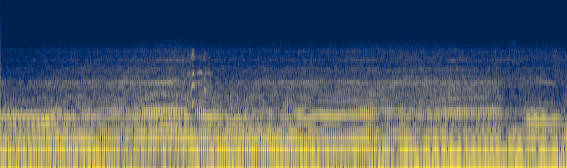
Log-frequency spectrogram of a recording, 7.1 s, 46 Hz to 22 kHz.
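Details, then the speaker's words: Mercedes G55 AMG V8, 350 hp, 222,000 miles, side-pipe exhaust: loud deep bellow climbing smoothly through the revs, no knocks or misses; normal revving, healthy engine, no check engine light. "That is some noise. 350 horsepower on this thing, so the acceleration, well, isn't that brisk. It's just all noise."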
